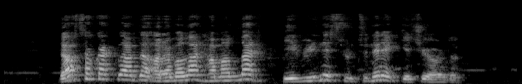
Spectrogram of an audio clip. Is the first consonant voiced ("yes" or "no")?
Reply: yes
